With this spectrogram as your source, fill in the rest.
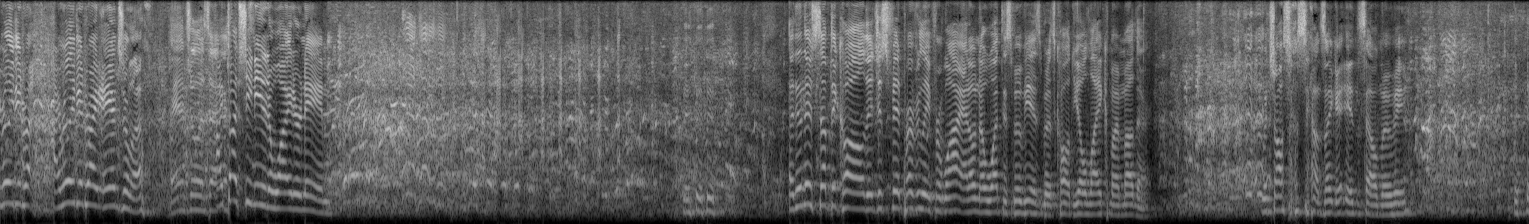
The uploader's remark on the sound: Live from Comedy Works in Denver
